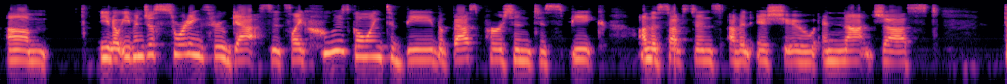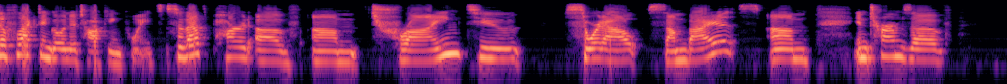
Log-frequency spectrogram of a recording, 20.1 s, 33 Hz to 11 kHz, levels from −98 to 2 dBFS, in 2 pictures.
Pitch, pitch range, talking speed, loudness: 185 Hz, 170-220 Hz, 145 wpm, -24 LUFS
